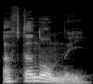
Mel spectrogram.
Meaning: autonomous
- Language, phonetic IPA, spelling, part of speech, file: Russian, [ɐftɐˈnomnɨj], автономный, adjective, Ru-автономный.ogg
